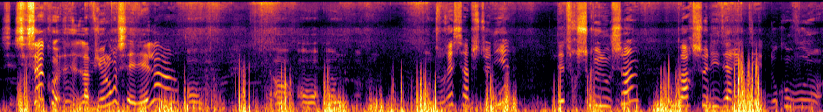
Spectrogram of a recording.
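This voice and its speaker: On an outdoor walking vlog through a town, a French woman talks emphatically and repetitively, often restarting her words. Her voice is high, and the recording is very noisy.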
